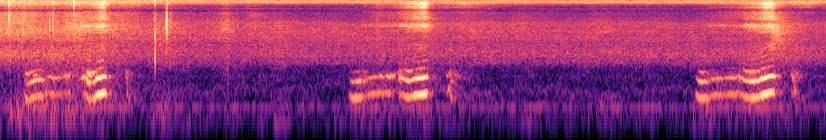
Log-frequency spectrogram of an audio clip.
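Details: Golden Retriever puppy asleep, noted as quieter than usual today, snoring in slow cycles about every five seconds; each breath carries a whistly, wavering nasal tone that rises and dips, separated by near-silent pauses.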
